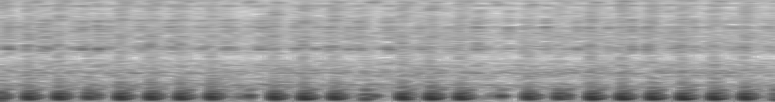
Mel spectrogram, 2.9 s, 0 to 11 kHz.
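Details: Honda Wave 125 idling on its first start after a top overhaul (new cylinder head, piston and rings, rebored block), carburetor not yet tuned: even, steady low thump about three pulses a second, no tick or knock, formerly smoky now clean. Normal idle.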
